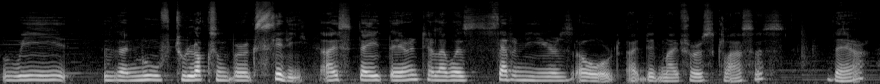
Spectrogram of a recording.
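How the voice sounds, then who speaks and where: A woman in her nineties from Germany, telling her life story in a slow, reflective oral history interview with small hesitations. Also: mid-range voice, steady tone, mellow, faint music behind. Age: 90s. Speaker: Holocaust survivor interviewee.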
